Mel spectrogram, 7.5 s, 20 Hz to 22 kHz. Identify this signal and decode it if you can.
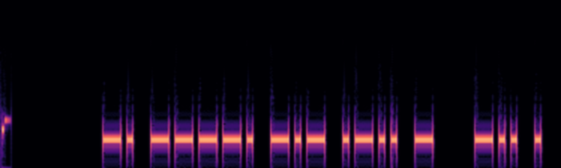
Morse code, heard as a keyed tone, about 15 wpm, 700 Hz. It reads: N9KLT DE
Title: USA Callsign DE Callsign - 5 Characters - 15wpm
